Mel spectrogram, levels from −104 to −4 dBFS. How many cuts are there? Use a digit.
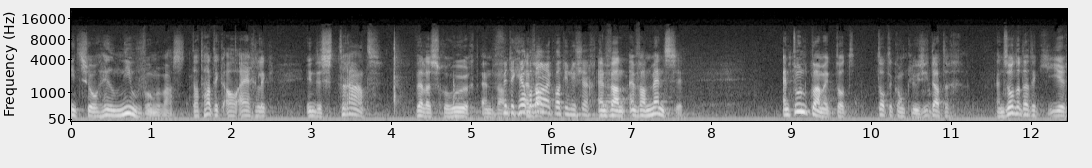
0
